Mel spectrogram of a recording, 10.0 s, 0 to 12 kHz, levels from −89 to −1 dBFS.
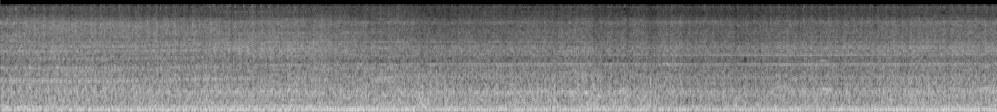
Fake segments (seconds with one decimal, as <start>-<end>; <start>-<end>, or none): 3.1-4.0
